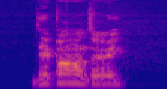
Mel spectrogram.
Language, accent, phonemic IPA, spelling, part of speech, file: French, Canada, /de.pɑ̃.dʁe/, dépendrez, verb, LL-Q150 (fra)-dépendrez.wav
- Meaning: second-person plural future of dépendre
